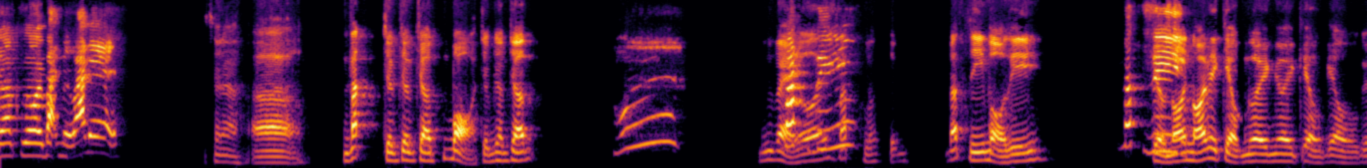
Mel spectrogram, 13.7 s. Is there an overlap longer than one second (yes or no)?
no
